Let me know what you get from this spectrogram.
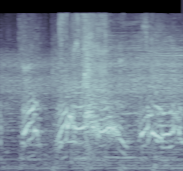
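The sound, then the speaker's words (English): A dog barks and yips in a quick, excited series of high, bouncing calls, loud, with a couple of brief whimpering tones between the barks. “Hey, bullies. What a brave dog.”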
